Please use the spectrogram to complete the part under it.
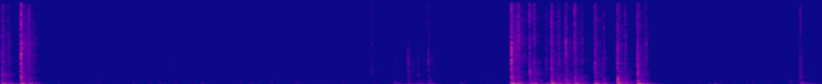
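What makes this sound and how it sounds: Fingertips type on the low-profile plastic chiclet keys of a grey metal-bodied laptop. Short, clicky taps come in scattered bursts with quiet gaps, including a dense flurry of keystrokes in the middle. Each tap has a dull low thud with a bright click on top.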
